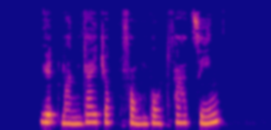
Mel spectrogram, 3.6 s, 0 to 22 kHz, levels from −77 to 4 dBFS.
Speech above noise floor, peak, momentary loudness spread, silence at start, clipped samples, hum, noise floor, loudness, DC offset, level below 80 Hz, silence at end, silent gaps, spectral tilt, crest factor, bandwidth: 57 dB; -6 dBFS; 8 LU; 0.55 s; under 0.1%; none; -79 dBFS; -23 LUFS; under 0.1%; -68 dBFS; 0.7 s; none; -5.5 dB/octave; 18 dB; 16.5 kHz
